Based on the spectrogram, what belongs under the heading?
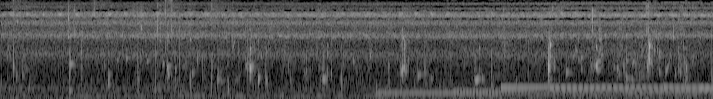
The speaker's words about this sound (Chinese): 你感受到大树的声音，你感受到兰屿的天池，在天池水流里。那泼泼的水声跟树木撞击的声音，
